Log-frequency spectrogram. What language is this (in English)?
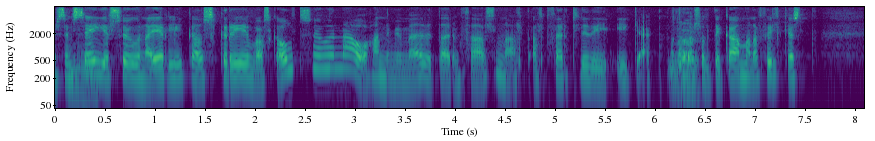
Icelandic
